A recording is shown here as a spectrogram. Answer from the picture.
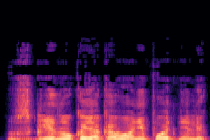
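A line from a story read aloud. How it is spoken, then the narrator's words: Old woman's shout. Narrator (Russian): крикнула старая графиня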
